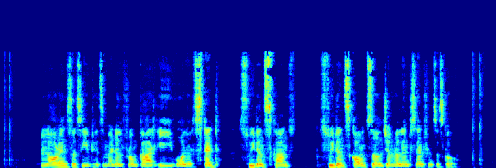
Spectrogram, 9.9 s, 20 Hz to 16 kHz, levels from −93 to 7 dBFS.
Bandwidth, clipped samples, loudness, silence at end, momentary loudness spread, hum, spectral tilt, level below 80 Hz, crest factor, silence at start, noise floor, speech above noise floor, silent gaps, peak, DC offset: 11.5 kHz; under 0.1%; -25 LUFS; 0.85 s; 16 LU; none; -3.5 dB/octave; -74 dBFS; 20 dB; 0.8 s; -85 dBFS; 60 dB; none; -6 dBFS; under 0.1%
